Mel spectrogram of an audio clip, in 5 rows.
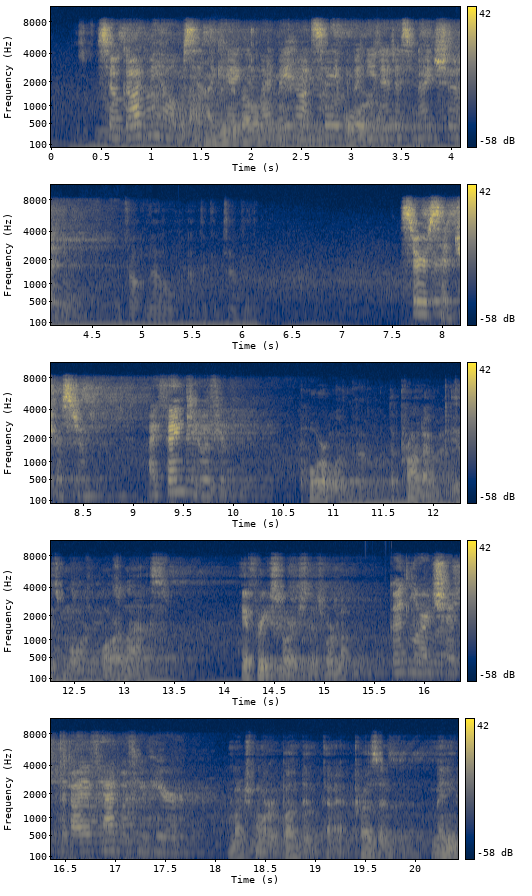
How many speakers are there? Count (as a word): three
